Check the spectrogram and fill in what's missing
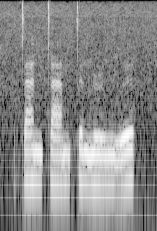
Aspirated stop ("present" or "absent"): absent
